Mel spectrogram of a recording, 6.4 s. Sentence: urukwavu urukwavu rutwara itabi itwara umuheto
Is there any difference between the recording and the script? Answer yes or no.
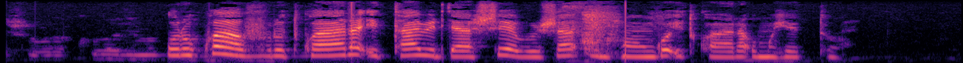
yes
